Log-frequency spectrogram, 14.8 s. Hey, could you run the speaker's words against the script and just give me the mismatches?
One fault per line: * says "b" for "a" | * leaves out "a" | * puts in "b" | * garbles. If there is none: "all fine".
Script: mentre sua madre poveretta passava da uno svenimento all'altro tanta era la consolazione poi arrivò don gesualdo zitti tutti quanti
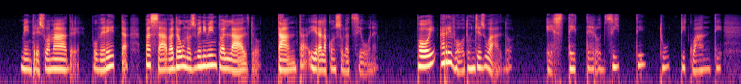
* puts in "e stettero"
